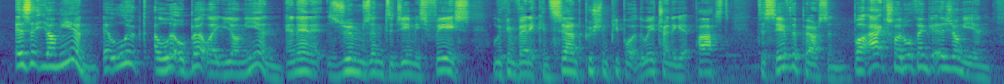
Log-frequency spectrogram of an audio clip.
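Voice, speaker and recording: Talking at a very fast pace with hardly any pauses, a man with a Scottish accent uses a fairly high pitch and very wide pitch swings. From Edinburgh, Scotland. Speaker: YouTube vlogger, podcast host. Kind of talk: casual podcast talk.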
